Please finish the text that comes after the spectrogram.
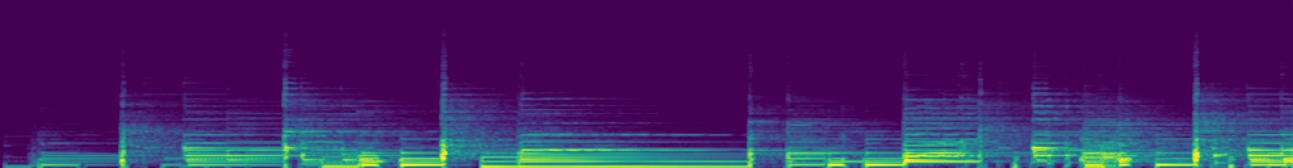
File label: Funky Modal Blues, Guitar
